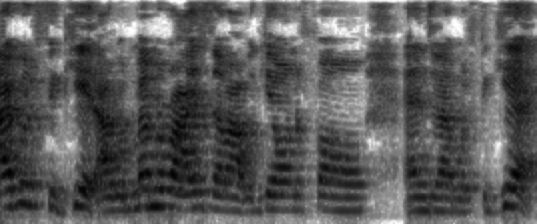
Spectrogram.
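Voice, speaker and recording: Amid noticeable background noise and audible room echo, a woman speaks at a fairly quick pace with fairly even intonation. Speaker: real estate investor and coach. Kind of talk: video tutorial. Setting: home office. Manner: high energy.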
